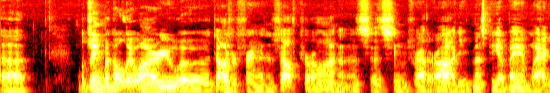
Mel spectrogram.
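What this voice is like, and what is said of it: Usual voice. Nothing is said of it.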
